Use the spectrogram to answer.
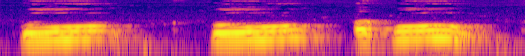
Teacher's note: पहला जो अपन ने उच्चारण किया उसमें ह्रस्व मात्रा है, दूसरे में 2 मात्रा है उसको दीर्घ कहेंगे, और तीसरी जो लंबा खींच के जिसका अपन उच्चारण करते हैं वह प्लुत हो जाता है। तो एक मात्रिक ह्रस्व होता है, द्विमात्रिक दीर्घ होता है, त्रिमात्रिक प्लुत होता है।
